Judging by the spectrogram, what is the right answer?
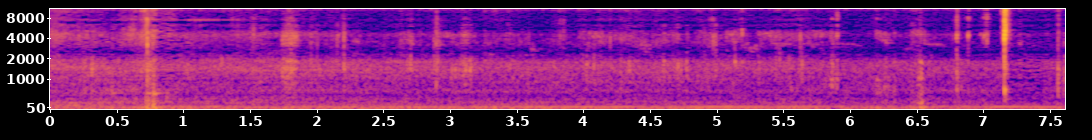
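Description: Steady low outdoor rumble of street ambience, with a few sharp clicks and knocks from the drone and its action camera being handled, one near the start and two near the end.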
